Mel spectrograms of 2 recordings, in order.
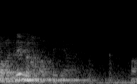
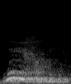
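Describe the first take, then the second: First: Said in the usual way. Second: High mock refusal. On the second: Shown as a demonstration.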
